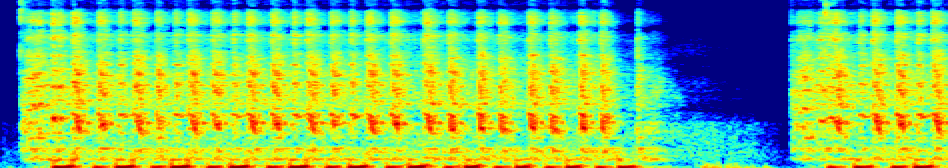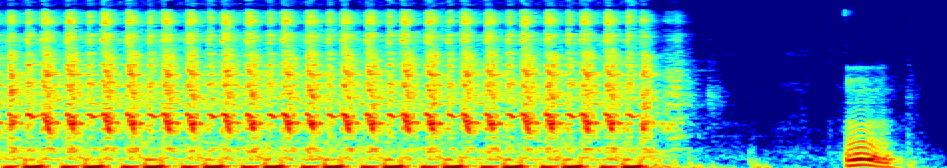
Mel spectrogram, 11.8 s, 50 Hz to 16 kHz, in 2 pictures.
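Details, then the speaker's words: Yamaha Virago 535 after a new starter fitted: two long cranking runs at a steady beat, about four and five seconds, with starting fluid sniffed down the air intake and fuel coming from the rear cylinder exhaust, never fires; no spark, fuses suspected. "see as we have no spark back to investigating"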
